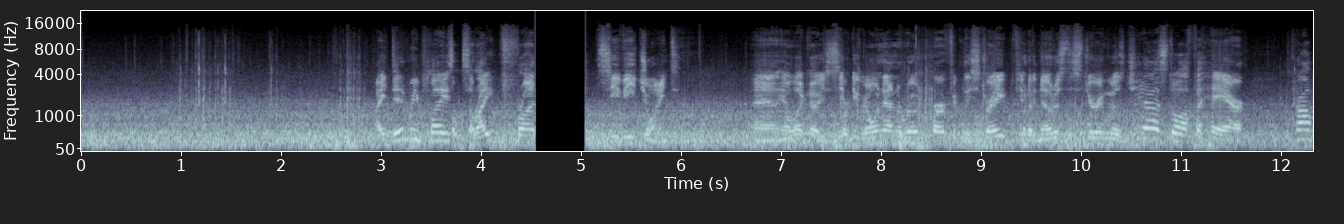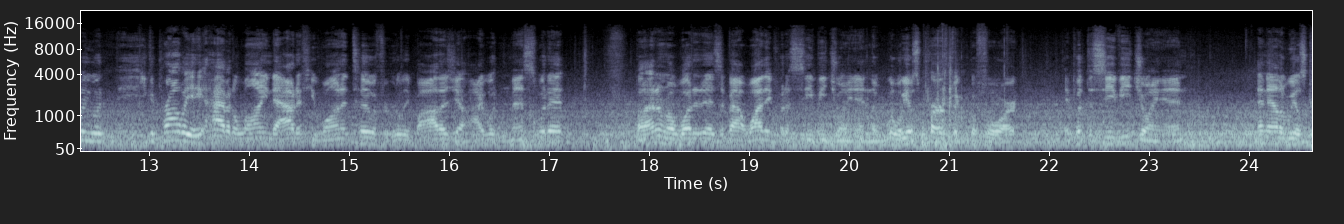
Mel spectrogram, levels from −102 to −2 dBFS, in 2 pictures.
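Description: The audio carries six short scrambles of the frames out of order kind, at 0.88–1.10 s, 2.24–2.46 s, 3.71–3.93 s, 7.61–7.83 s, 9.31–9.53 s and 20.41–20.62 s. Each lasts about 0.22 s and plays two adjacent 104.5 ms blocks swapped, which fits runs of four frames of roughly 26 ms each delivered in reverse order. The result is a brief garbled flutter. Nothing is lost in time, so the material resumes in step afterwards. At 4.54 s the sound cuts out mid-flow for about 0.5 s, a playback stall, with silence until 5.04 s, most likely because the player's buffer ran dry or its output thread was held up. From 5.04 to 7.04 s there is time-compressed catch-up: the player works off the backlog by running at 1.25 times normal speed. It does this by dropping and cross-fading small slices rather than resampling, so the pitch stays put but the passage sounds rushed until normal pacing returns at 7.04 s.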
